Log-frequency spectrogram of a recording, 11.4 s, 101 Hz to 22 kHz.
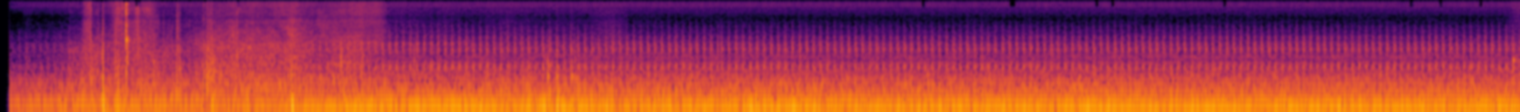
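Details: VW Golf Mk5 GTI petrol engine with 200,000 km, idling with a low, uneven knock repeating about one and a half times a second; the cause is unknown, engine knocking at idle.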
